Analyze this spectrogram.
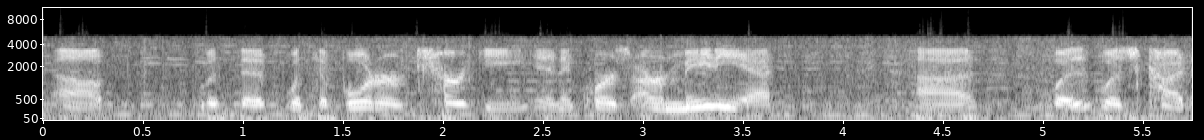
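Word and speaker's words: Türkiye: Now it's in the country of modern-day Turkey, or the modern-day pronunciation is Turkey-A.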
